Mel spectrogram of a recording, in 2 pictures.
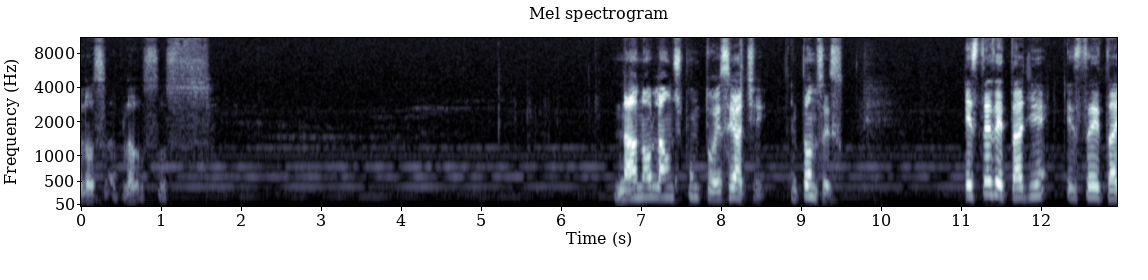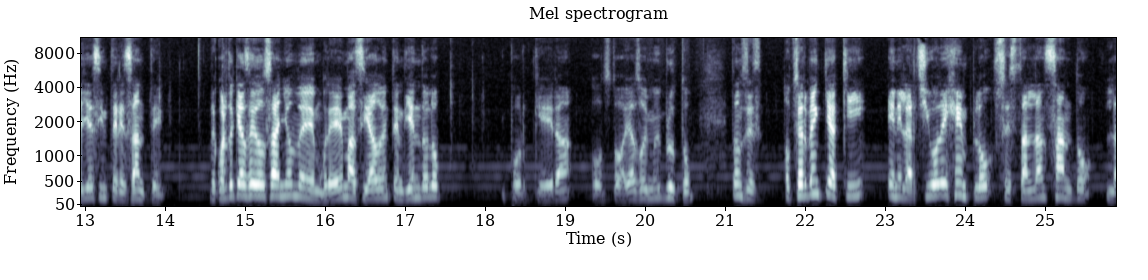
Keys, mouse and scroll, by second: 5.8 Tab, 8.2 Return, 12.4 Down, 12.6 Down, 12.8 Down, 13.0 Down, 13.2 Down, 13.5 Down, 13.7 Down, 13.9 Down, 14.7 Down, 17.5 Down, 17.8 Down, 21.7 Up, 23.3 Right, 23.5 Right, 23.7 Right, 23.8 Right, 24.1 Right, 24.4 Right, 24.6 Right, 24.8 Right, 25.5 Right.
